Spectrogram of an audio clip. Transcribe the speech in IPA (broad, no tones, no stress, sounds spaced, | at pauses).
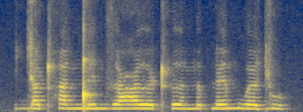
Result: ɟ a ʈʰ a ŋ͡ǃ e n z ə ʕ əː ʈʰ əː n ə p ɳ ɛ m w œ ɟ u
